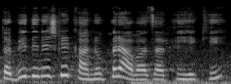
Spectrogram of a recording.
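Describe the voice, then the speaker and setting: A woman's voice: high-pitched, animated, moderate pace, soft background music. A woman narrating a scripted moral story as the storyteller.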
